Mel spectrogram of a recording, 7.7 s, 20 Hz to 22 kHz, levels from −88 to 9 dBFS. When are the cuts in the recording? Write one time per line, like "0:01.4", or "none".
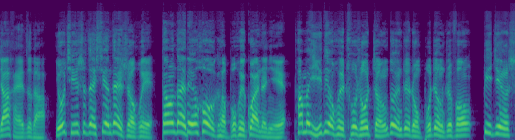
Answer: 0:02.8
0:04.4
